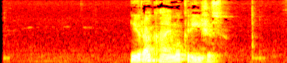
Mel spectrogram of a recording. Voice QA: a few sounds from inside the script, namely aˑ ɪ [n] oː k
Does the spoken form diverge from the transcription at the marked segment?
yes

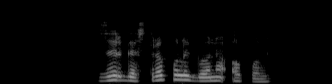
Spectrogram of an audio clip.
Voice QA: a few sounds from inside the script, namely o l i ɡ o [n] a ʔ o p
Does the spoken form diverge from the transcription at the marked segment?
no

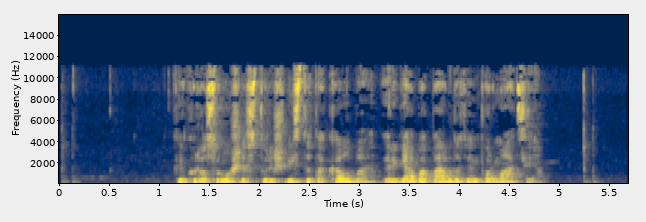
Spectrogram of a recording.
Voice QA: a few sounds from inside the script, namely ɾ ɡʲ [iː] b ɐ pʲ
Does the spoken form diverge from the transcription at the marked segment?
yes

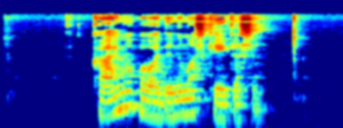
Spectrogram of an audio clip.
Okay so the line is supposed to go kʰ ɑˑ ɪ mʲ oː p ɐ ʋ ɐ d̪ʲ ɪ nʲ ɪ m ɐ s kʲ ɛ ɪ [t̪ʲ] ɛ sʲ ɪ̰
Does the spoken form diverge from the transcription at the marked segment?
no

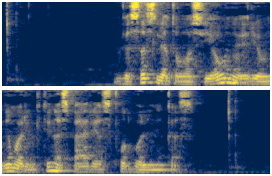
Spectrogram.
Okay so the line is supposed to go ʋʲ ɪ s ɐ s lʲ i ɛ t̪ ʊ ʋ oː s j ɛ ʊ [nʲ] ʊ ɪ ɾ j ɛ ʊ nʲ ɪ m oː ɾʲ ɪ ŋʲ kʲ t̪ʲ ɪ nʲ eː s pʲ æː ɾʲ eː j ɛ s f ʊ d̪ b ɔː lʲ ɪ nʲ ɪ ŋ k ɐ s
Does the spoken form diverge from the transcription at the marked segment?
no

